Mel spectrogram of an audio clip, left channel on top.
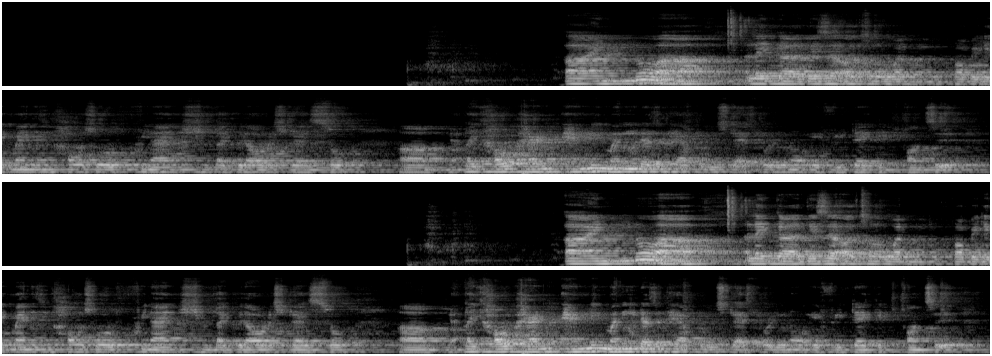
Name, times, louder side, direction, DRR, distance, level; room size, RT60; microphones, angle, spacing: voice 1, 5.6-19.6, right 2 dB, 90° right, 0 dB, 2.4 m, -22 dB
29.5 x 22.5 x 8.4 m, 2.3 s
head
